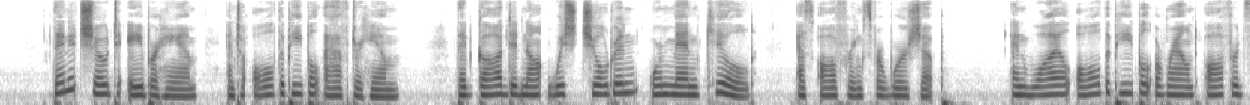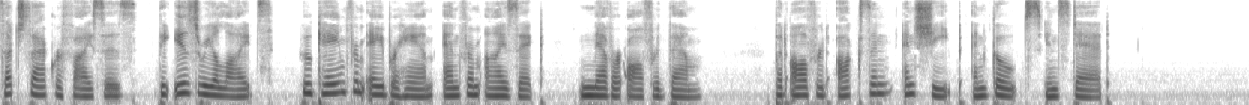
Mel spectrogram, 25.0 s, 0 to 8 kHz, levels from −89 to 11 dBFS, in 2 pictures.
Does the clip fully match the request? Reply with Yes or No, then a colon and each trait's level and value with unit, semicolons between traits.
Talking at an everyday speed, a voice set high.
No: slow, 130 wpm; high, 195 Hz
